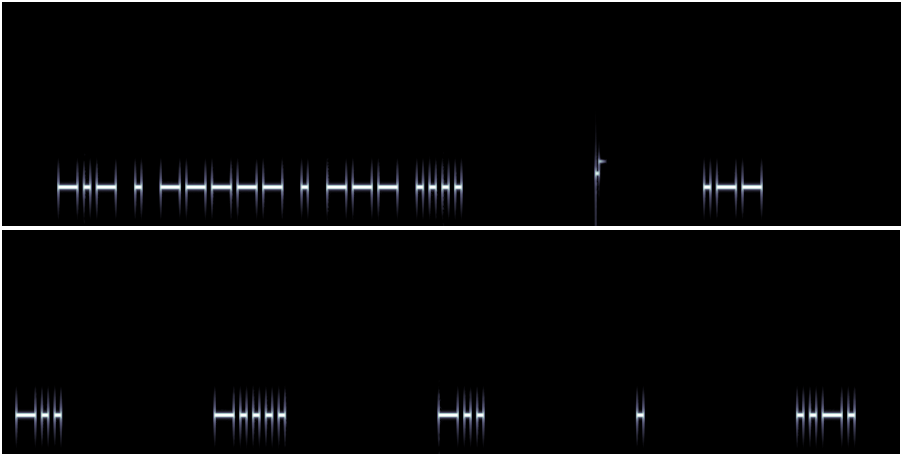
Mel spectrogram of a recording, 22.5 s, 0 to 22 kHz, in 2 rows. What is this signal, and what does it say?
Morse code, heard as a keyed tone, about 15 wpm, spaced as for 6 wpm, 700 Hz. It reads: KE0EOH WD6DEF
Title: USA Call Signs - 6 Characters - 8x Character Spacing - 15wpm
